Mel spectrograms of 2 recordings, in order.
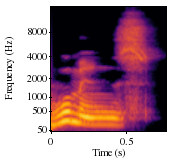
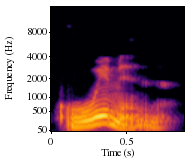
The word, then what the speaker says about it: women: see three three women not women's it's women use the short I sound for both syllables I like this is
